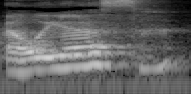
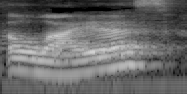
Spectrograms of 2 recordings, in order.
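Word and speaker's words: Elías: you look at this name it looks like Elias just because it starts off just like Elliot but it's actually pronounced Elias and so it's woman I really love that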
